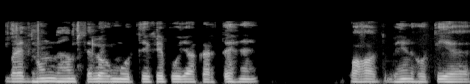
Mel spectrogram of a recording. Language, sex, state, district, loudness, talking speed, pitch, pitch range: Hindi, male, Bihar, Jamui, -18 LUFS, 165 wpm, 125 Hz, 125-130 Hz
